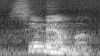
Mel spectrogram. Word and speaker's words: cinema: it has a sound 7 another example is cinema it means cinema in english or movie theater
